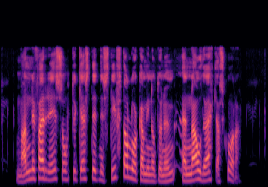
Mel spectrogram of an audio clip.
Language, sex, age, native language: Icelandic, male, 40-49, Icelandic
